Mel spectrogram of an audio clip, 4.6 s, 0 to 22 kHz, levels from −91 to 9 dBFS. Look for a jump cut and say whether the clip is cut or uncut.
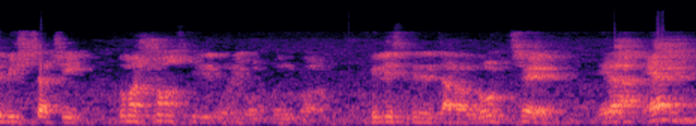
cut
